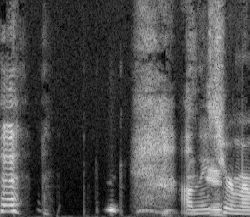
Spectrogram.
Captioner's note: laughter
